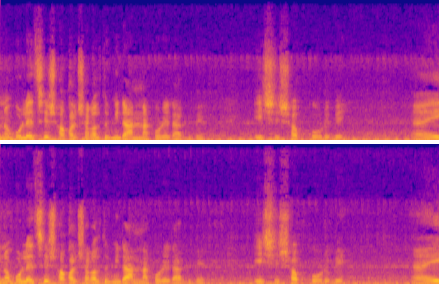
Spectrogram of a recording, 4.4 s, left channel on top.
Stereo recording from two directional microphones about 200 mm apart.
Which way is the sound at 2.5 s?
15° left (ahead or behind).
